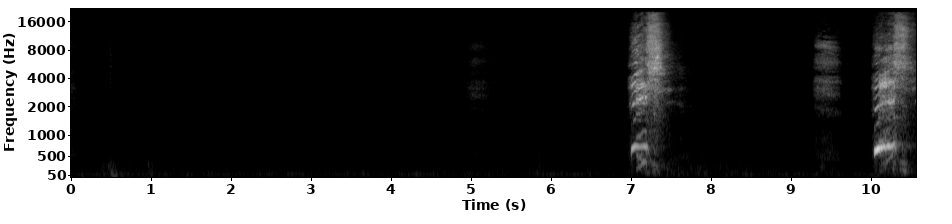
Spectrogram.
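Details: UK person allergic to grass at home, sneezing nonstop on holiday in Florida, not around animals: quiet room, then two sharp sneezes with a short breathy sound between; allergic sneezing.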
